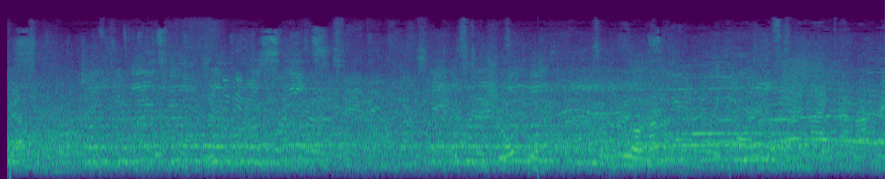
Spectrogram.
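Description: A large crowd chatters all around outdoors in a big echoing stadium.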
